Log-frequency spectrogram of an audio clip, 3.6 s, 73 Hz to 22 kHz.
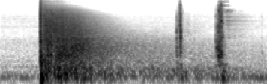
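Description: A single loud MK22 sniper rifle shot rings out with a long rolling echo that fades slowly, followed by two brief sharp clicks or knocks nearby.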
